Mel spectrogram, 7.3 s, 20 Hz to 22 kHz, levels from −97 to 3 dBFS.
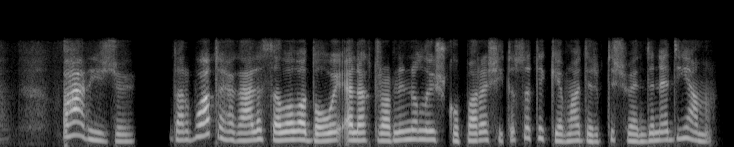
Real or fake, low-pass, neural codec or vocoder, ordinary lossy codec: fake; 7.2 kHz; codec, 16 kHz, about 1 kbps, DyCAST, with the encoder's durations; Opus, 16 kbps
